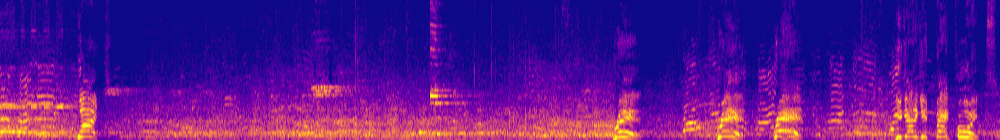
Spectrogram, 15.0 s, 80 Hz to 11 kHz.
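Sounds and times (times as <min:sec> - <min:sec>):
spectators shouting and chattering: 0:00.0 - 0:15.0.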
